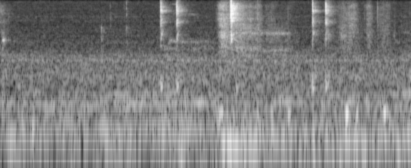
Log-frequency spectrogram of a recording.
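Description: Faint computer mouse clicks: two quick double clicks about a second and a half apart, with a brief softer click between them.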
